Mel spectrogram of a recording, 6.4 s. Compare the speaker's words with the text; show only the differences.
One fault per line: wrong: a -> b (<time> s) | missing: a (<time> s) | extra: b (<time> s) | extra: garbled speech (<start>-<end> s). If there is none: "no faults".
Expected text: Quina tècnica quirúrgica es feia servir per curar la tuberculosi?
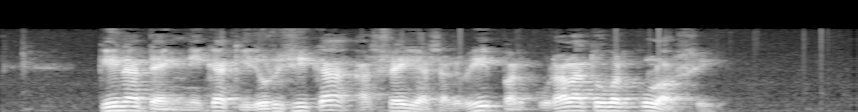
no faults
